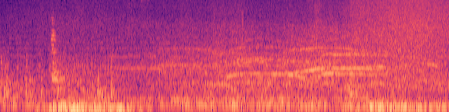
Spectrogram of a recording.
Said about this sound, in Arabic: وازداد البحر هيجانا القارب يتخبط وسط الامواج العاليه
